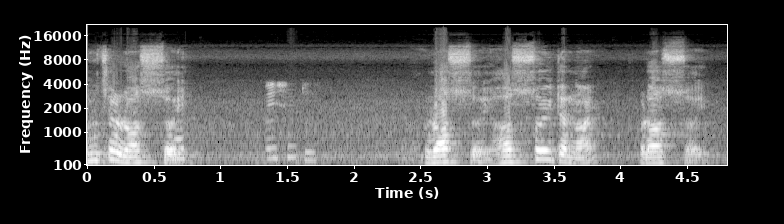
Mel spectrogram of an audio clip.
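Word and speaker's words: হ্রস্ব ই: এই যে হয়ের নিচে যখন র ফলা থাকে তখন হয়ের উচ্চারণটা সুপ্ত থাকে, তখন রয়ের উচ্চারণ হবে, রস্যই, হ্রদ, এরকম উচ্চারণ হবে।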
